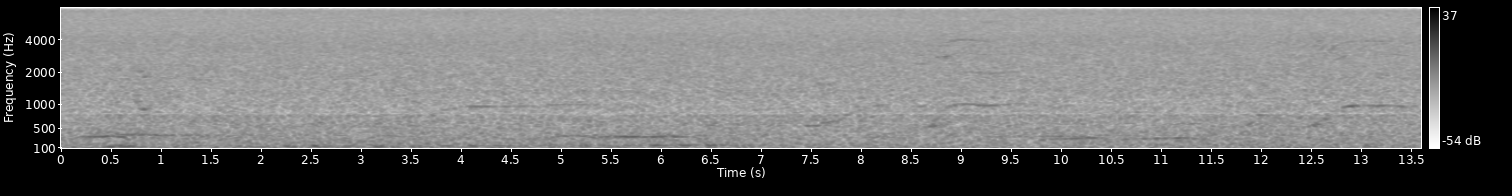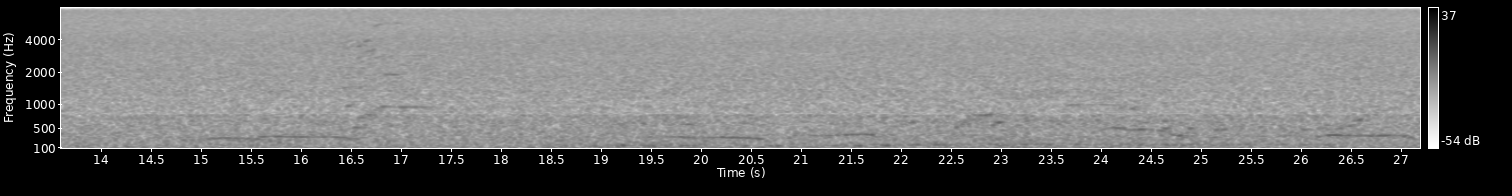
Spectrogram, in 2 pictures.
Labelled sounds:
4.0	4.3	humpback whale, 0.90 to 1.1 kHz
8.9	10.4	humpback whale, 0.93 to 4.1 kHz
16.6	16.9	humpback whale, 0.80 to 0.99 kHz

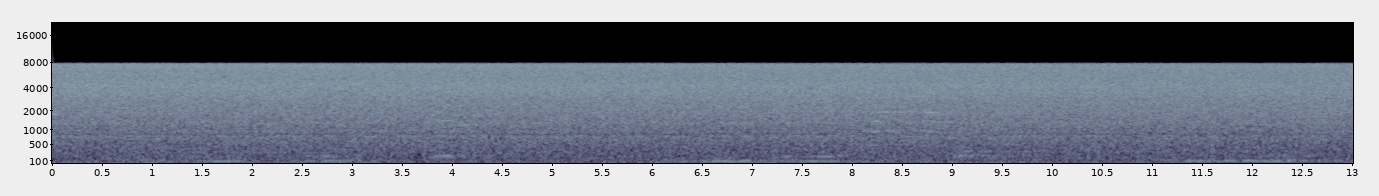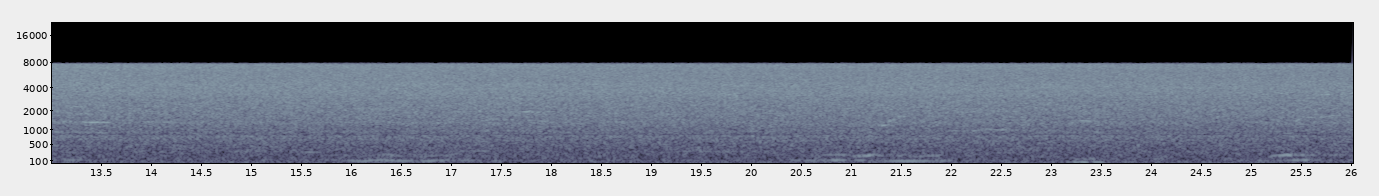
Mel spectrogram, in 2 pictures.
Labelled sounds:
13.3	13.6	humpback whale, 1.2 to 1.4 kHz

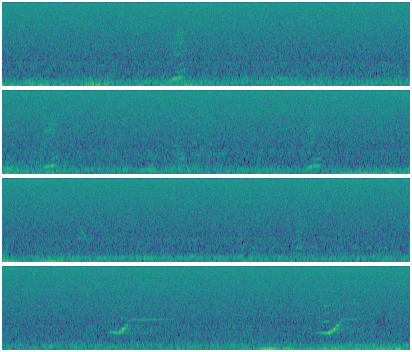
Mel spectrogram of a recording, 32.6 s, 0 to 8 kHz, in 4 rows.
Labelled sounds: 26.9	27.6	humpback whale, 0.80 to 1.1 kHz
31.1	31.6	humpback whale, 0.80 to 1.1 kHz

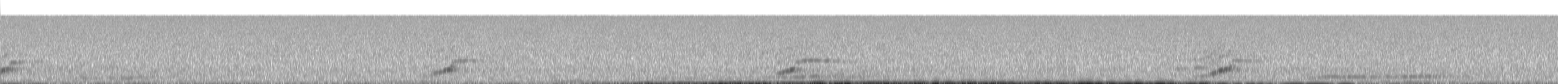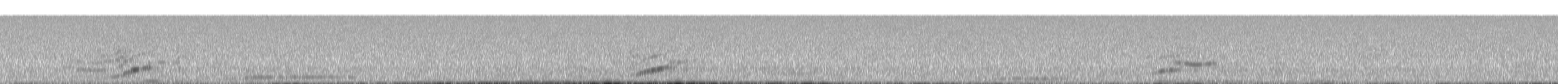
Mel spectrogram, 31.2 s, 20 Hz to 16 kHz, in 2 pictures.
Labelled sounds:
4.5	4.8	humpback whale, 0.80 to 1.2 kHz
8.0	8.3	humpback whale, 0.93 to 1.1 kHz
16.5	16.8	humpback whale, 0.93 to 1.3 kHz
22.0	22.5	humpback whale, 0.80 to 1.4 kHz
27.3	27.8	humpback whale, 0.80 to 1.1 kHz

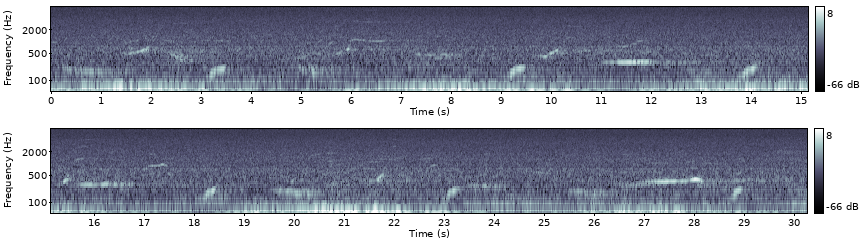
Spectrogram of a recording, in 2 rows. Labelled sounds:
6.0	6.7	humpback whale, 0.96 to 3.3 kHz
17.0	17.5	humpback whale, 0.80 to 1.1 kHz

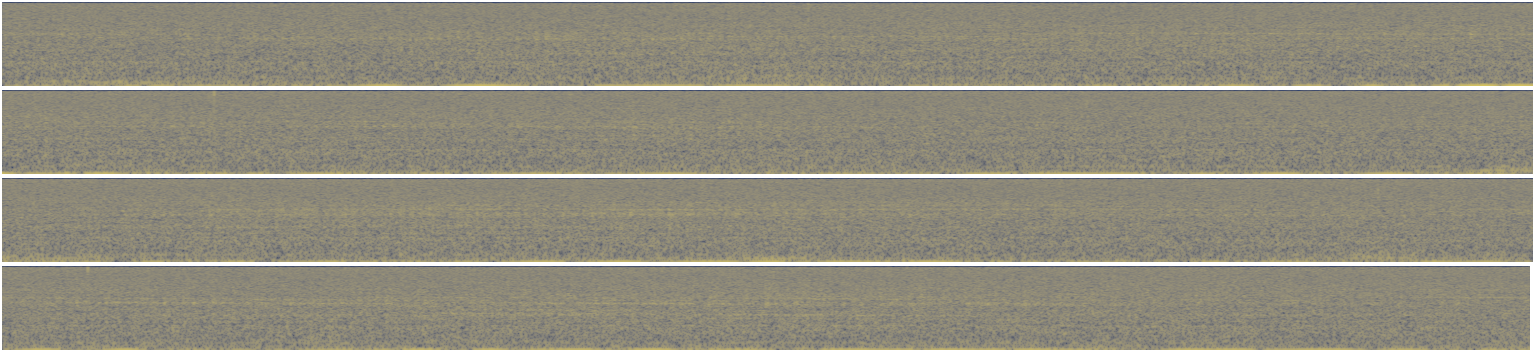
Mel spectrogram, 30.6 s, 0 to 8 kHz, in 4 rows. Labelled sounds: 30.3	30.5	vessel noise, 2.6 to 2.7 kHz

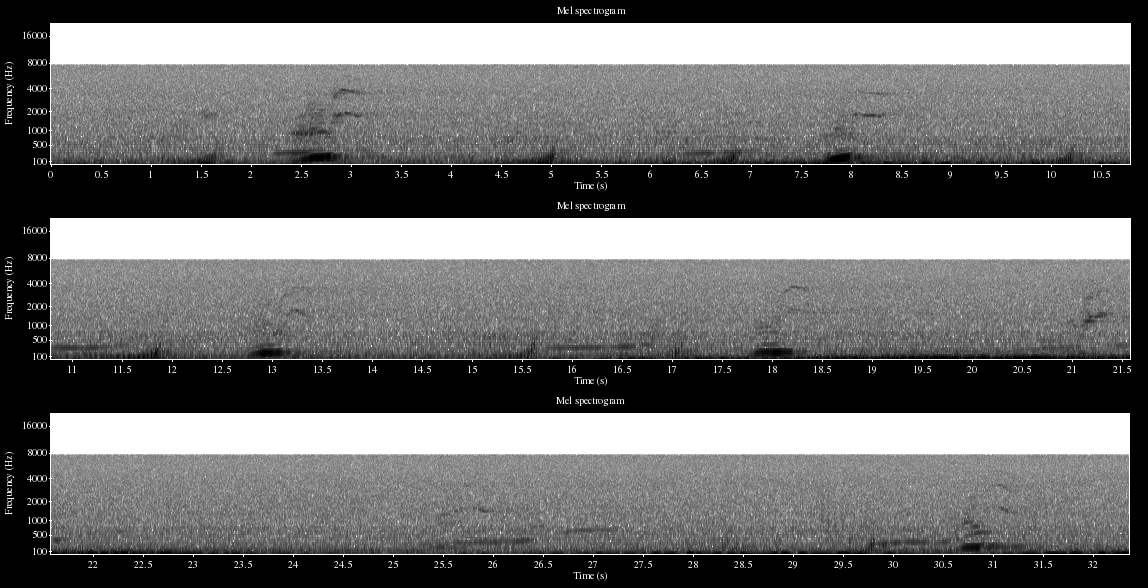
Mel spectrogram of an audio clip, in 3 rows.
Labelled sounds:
2.4	3.2	humpback whale, 0.80 to 4.0 kHz
8.0	8.4	humpback whale, 1.6 to 2.0 kHz
13.1	13.4	humpback whale, 1.4 to 1.8 kHz
21.0	21.4	humpback whale, 0.96 to 1.8 kHz
25.8	26.0	humpback whale, 1.4 to 1.7 kHz

